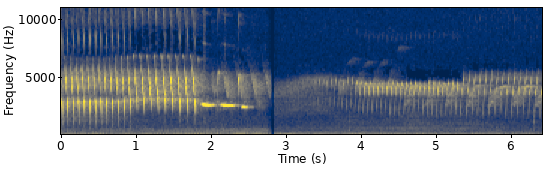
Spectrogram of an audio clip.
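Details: Canary song to encourage young canaries to join in: a fast, dense high trill, a brief dropping whistle, then a softer sustained rolling trill after a cut.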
